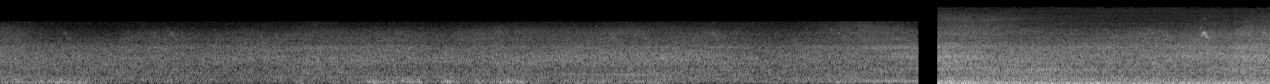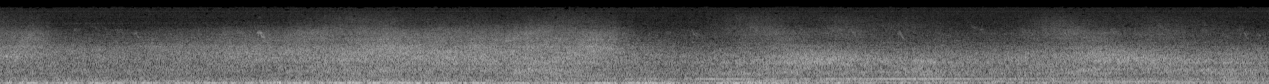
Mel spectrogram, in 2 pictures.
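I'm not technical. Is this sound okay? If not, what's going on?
No. Until about 9.4 s it sounds dull and quieter, then briefly goes silent. That's likely an input switched to a poorer device.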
